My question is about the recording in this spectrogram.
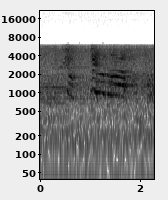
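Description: Children's voices calling and chattering as they play, with high gliding shouts throughout, over a steady low background rumble.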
